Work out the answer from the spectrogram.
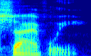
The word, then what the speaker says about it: Shively: reputation as lively shively okay so it is shively based on how they wrote that as the name of the town is pronounced with a long eye this is a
